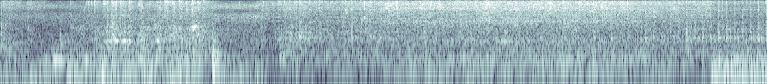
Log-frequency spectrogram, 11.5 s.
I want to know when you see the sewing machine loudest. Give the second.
2 s.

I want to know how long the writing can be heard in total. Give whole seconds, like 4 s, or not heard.
2 s.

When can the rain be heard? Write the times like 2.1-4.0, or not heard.
0.0-11.4.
